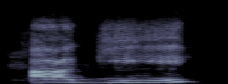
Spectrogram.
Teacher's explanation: A itu vokal rendah, I itu vokal tinggi gitu kan. Sehingga tinggi ke rendah itu dia jauh jaraknya gitu kan.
